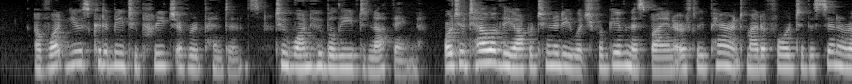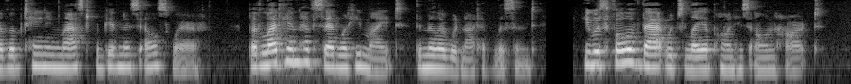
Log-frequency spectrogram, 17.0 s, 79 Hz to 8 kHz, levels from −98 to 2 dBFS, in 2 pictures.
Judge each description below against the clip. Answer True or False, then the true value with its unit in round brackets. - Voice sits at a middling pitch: False (195 Hz)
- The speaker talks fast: True (220 wpm)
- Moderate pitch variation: True (3.2 semitones)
